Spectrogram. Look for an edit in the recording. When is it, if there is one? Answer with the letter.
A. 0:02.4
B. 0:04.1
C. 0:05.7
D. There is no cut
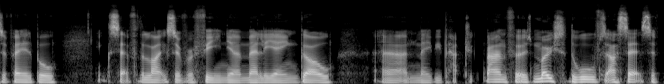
D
